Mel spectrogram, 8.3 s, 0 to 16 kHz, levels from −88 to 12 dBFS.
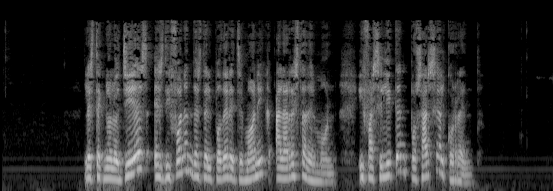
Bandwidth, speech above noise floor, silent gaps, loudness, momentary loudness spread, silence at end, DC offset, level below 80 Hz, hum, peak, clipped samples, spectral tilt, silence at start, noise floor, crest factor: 11.5 kHz; 48 dB; none; -19 LUFS; 13 LU; 1.2 s; under 0.1%; -58 dBFS; none; -2 dBFS; under 0.1%; -4.5 dB/octave; 1.3 s; -67 dBFS; 18 dB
